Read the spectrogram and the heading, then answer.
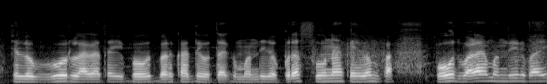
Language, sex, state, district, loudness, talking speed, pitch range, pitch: Hindi, male, Bihar, Gopalganj, -16 LUFS, 185 wpm, 125-145 Hz, 130 Hz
